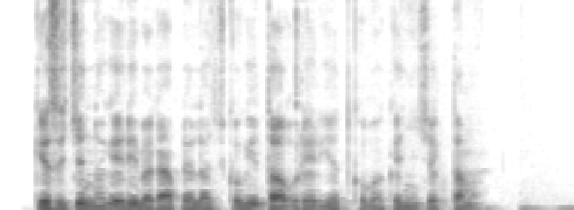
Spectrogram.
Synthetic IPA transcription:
ke˨sɪ˨t͡ʃɪ˦nːɔ˦ke˨ɾi˦bɛ˨ka˦plɛ˦la˦t͡ʃko˦ki˦tɔ˨ʔṵ˨ɾe˨ɾje˦tko˨bɔ˦ke˦ɲi˨t͡ʃe˦k̚tama˨n

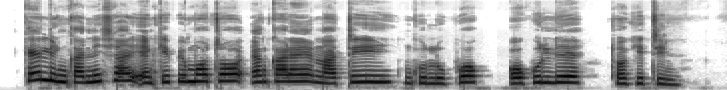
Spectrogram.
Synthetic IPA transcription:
ke˦li˨ŋka˨ni˦ʃa˦je˨ŋki˦pi˦mɔ˦tɔ˦e˦ŋka˦ɾe˦na˨ti˦ŋɡu˨lu˨pwo˦k̚ | o˨ku˦lje˦ | tʰo˨ki˦ti˨n

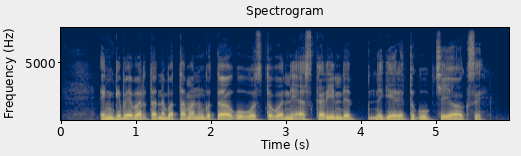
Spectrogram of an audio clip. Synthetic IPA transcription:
e˨ŋɡe˨bɛ˦ba˨ɾta˨ne˨bɔ˨ta˦ma˨nŋɡu˦tɔ˦ɡu˦ɡostoɡɔnḭ˦ʔa̰˦ska˦ɾindet̚ne˨ɡe˨ɾe˨tuɡu˦k̚t͡ʃe˦jɔkse

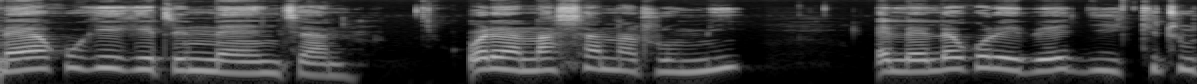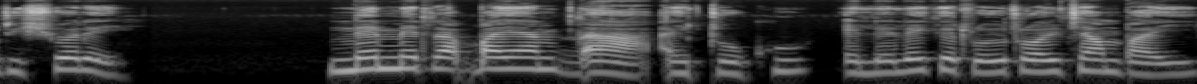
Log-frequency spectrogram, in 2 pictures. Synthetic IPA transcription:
nɛ˨a˦kʊ˦kɪ˦kɪ˨tɪ˦nɛ˨˦ɲt͡ʃa˨n | ʊ˦ɾɛ˨na˦ʃa˦na˨to˨mi˦ | ɛ˨lɛ˨lɛ˦kʊ˦ɾe˨pɛ˦d͡ʒi˨ki˦tu˨ɾi˨ʃo˦ɾe˨ | nɛ˦mɪ˦ta˦ɓa˦ja˦nda˨a̰˨i˨to˨ku˦ɛ˨lɛ˨lɛ˦ke˨to˨i˦tɔ˦lt͡ʃa˦mba˨i˦

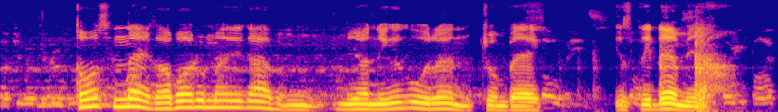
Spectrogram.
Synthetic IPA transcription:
to˦snɛ˦˨kɔ˨bɔ˦ɾu˦nɔ˦i˦ka˦˨pmjɔ˨ni˨ki˦ku˦ɾe˦nt͡ʃu˨mbɛ˨k | i˨sti˨de˦mi˨a˨

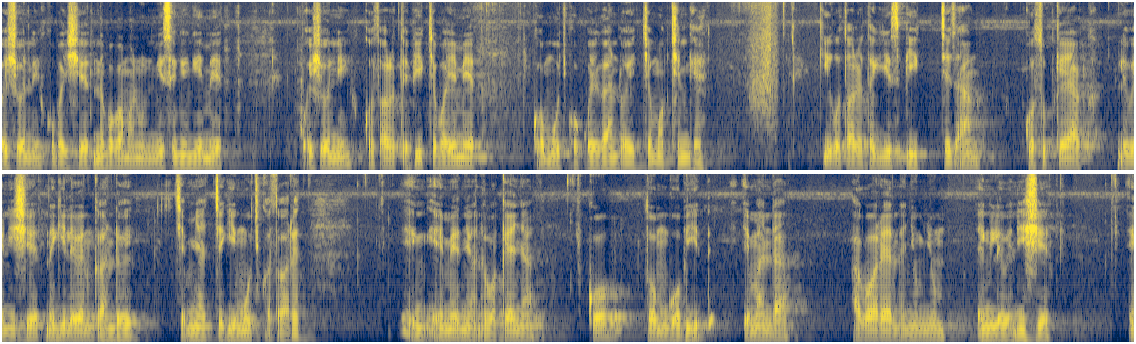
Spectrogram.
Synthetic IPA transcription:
pɔ˨iʃo˨ni˦ko˦ba˨iʃet̪nɛbɔ˦kɔ˦ma˦nunmisɪ˨ŋe˨ŋemet̪̚ | pɔ̰˨iʃonikɔ˨tɔ̰˦ɾɛt̪ːḛ˨pi˦k̚t͡ʃe˦bɔ˨e˦met̚ | kɔ̰˨mu˦t͡ʃkɔ˨kːɔ˦i˦ka˨ndo˨ik̚t͡ʃemɔk̚t͡ʃinɡɛ | kḭ˦kɔ˦tɔ˨ɾɛ˨t̪ːa˦ki˦i˦spik̚t͡ʃe˨t͡ʃa̰ŋ | kosup̚kɛ˦jak | lʔe˨we˨ni˨ʃje˦t̪nɛ˦ɡi˦le˦we˦nŋka̰˨ndo˨e˨k̚ | t͡ʃḛ˨mɲa˦t͡ʃːe˦ɡi˦mu˦t͡ʃkɔ̰˨t̪ɔ̰ɾɛ˨t̪̚ | ŋḛ˨me˦t̪ɲa˨nɛ̰˨bɔ˨kɛ˦ɲa | ko˦t̪o˦mɡo˨bḭ˨t̪ | ɪ̰˦ma˦nda˦ | a̰˨kɔ˦ɾɛ˦t̪nɛ̰˨ɲʊ˦mɲʊ˦me˦ŋle˨we˨ni˨ʃe˦t̪̚

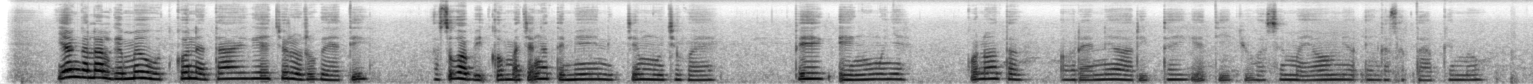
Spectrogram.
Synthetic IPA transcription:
ja˦ŋɡa˦la˦lke˨me˦u˨tko˦nɛ˨ta˦ike˦t͡ʃo˦ɾo˨ɾu˦kɛ˨ti˦ | a˨sʊ˦ka˨bi˨t̚ko˨ma˨t͡ʃa̰˦ŋa˦te˨me˦nɪ˨k̚t͡ʃe˦mu˨t͡ʃe˦kɔ˨ɛ˦ | te˦ke˨ŋu˦ŋu˦ɲe˦ | ko˦nɔ˦ta˨k | ɔ˨ɾɛ˨nɪ˦a˨ɾi˨p̚ta˦i˦kɛ̰˨tikju˨ka˨se˦ma˨jɔ˦mjɔ˦ʔe˨ŋɡa˨sa˨ɾta˨p̚ke˦me˦u

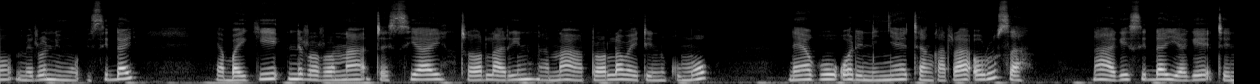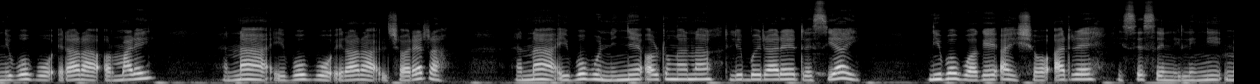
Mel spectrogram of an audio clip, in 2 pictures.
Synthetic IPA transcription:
o˦me˨ɾo˦ni˨ŋo˨ʔe˨si˦da˦j | ja˨ba˨iki˦nɪ˦ɾɔ˨ɾɔ˨na˦te˨si˦a˦jtʰɔ˨˦la˨ɾi˦na˨na˦tɔ˨˦la˦βa˨jti˨nku˨mo˦k̚ | nɛ˦ko˦ʔo˦ɾe˨ni˨ɲe˦tʰɛ˨ŋka˨ta˦ʔo˦ɾu˦sa˨ | na˦˨ke˦si˦da˦ja˨ke˦te˨ni˨˦bo˦bo˨ʔḛ˨ɾa˦ɾa˨ʔɔ˨ɾma˦ɾe˦ | a˨na˦ḛ˨βo˦po˨ʔɪ̰˨ɾa˦ɾa˨ɪ̰˨lt͡ʃɔ˨ɾɛ˦ɾa˨ | a˨na˦e˨bo˦bo˨ni˨ɲe˦ʔɔ˦ltʊ˦ŋa˦na˦kli˦bɔ˦i˦ɾa˦ɾe˦te˨si˦a˦i˨ | ni˦βo˦pwa˨ke˦ʔa˦ɪ˨ʃɔ˨ʔa˦tɛ˦ɪ˨se˦se˨ni˨li˨ŋi˦m

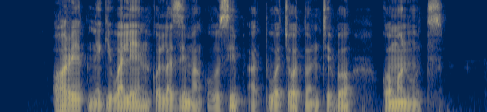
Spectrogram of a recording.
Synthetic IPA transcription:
ɔ˦ɾɛ˦t̪nɛ˨ɡɪ˨wa˦lɛ˦nkɔ˦la˨zɪ˦ma˨ko̰˨si˦pa̰˨t̪wɔ˨t͡ʃɔ˦t̪ɔ˨nt͡ʃe˨bɔ˦ | kɔ˦mɔ˦nu˨t

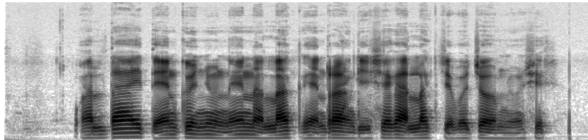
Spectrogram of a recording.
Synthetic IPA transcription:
wa˨lta˦ɪ˦t̪ɛ˨˦nko˦ɲu˦˨ŋnɛ˦na˨la˦kɛ˨nɾa˦˨ŋɡi˨ʃɛ˦ka˨la˦k̚d͡ʒe˨bɔ˦t͡ʃɔ˦˨mɲ˨o˨ʃe˦k

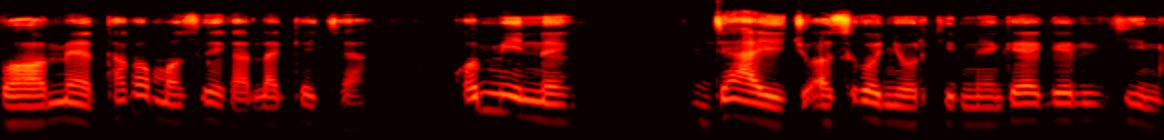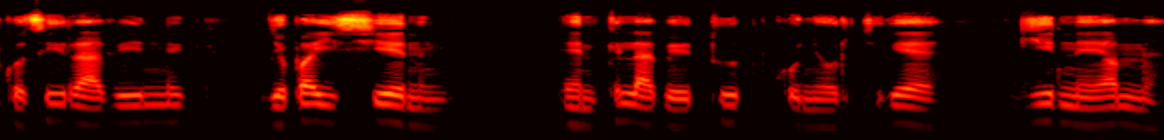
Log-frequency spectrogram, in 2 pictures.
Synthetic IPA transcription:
pɔ˨mɛ˦˨ta˦kɔ˦mɔ˨ske˨ka˨la˦kɛ˦t͡ʃa̰˨ŋ | kɔ˦mi˦ne˨ | d͡ʒa˦i˨t͡ʃu˨a˨si˦ko˨ɲo˨ɾt͡ʃi˨tnɛ˨kɛ˦ke˦lki˦nko˨si˦ɾa˨pi˦ni˦k | d͡ʒe˨pa˦i˨sje˦n˨ | e˨nkɪ˦la˨pe˨tu˦t̚kʰo˨ɲo˨ɾt͡ʃi˨kɛ˦ | ɡi˦tne˨jɔ˦mɛ˨

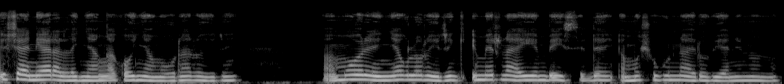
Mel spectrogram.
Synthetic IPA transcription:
i˦ʃa˦ni˦a˦ɾa˨le˨ɲa˨ŋa˦kɔ˦kɲa˨ŋo˨kna˦ɾo˨i˨ɾi˦ŋ | a̰˨mo˦ɾe˨ɲɛ˦ku˦lo˦ɾo˨i˨ɾi˦ŋi˦me˦rna˨e˦je˦mbe˦i˨si˦da˦a˨mo˦ʃu˦ku˦na˨i˦ɾo˦pia˨ni˦no˦no˨

